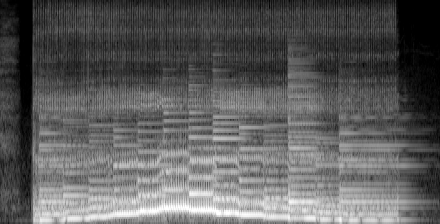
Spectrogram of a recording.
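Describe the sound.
A voice sings a long circular vocal-exercise scale, climbing smoothly from low to high and then easing back down, held as one sustained, connected line.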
